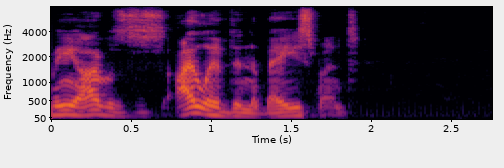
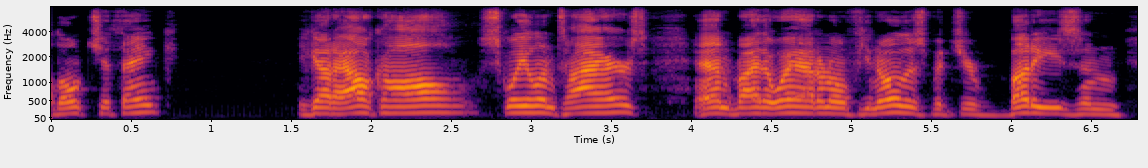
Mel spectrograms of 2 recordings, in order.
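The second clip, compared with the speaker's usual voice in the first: raised, insistent telling-off; retold scolding; 4 semitones higher, 5 dB louder than usual. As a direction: re-enact dressing down a neighbor, pitched up. Retold argument scolding the neighbor.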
